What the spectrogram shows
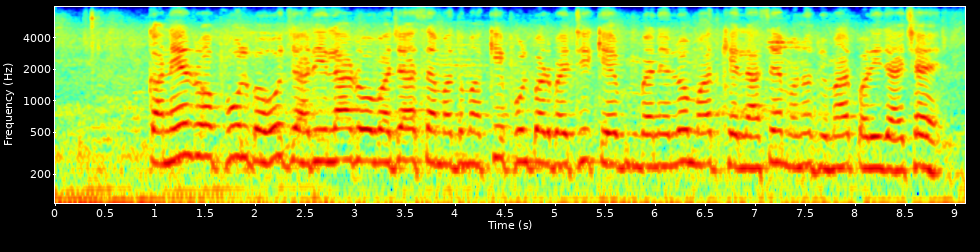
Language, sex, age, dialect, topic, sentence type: Maithili, female, 31-35, Angika, agriculture, statement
